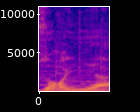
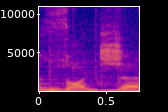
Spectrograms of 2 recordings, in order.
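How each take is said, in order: First: The middle consonant is a soft 'y' sound. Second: The middle consonant is a 'dj' sound. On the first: This is the original Romanian form of the name. "O nome original é muito mais simples" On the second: This is the Spanish-style reading of the name. "ela pronunciava o Y como, como se fosse D J"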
